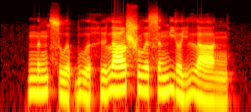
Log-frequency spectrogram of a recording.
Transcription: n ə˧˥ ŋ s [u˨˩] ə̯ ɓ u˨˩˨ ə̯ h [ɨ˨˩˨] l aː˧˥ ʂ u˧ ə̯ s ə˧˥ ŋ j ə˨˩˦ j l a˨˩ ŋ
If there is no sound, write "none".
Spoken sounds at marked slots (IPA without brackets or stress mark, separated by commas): u˨˩, ɨ˨˩˦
